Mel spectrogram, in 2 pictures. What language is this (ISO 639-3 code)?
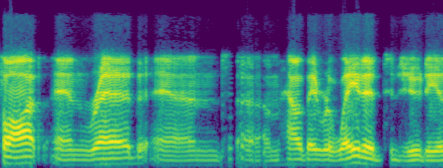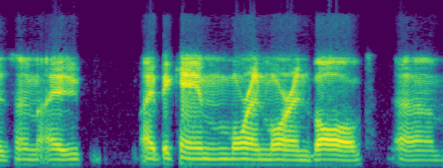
eng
